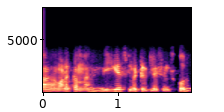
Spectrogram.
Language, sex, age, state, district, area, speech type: Tamil, male, 30-45, Tamil Nadu, Viluppuram, urban, conversation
